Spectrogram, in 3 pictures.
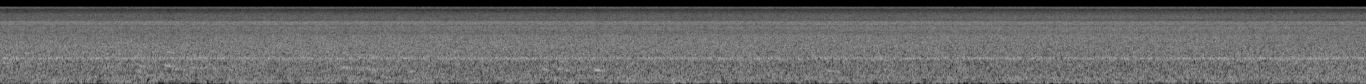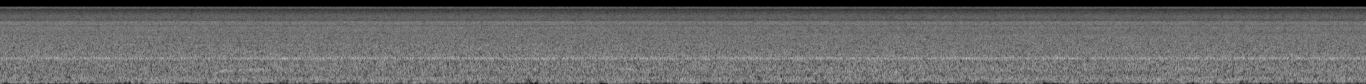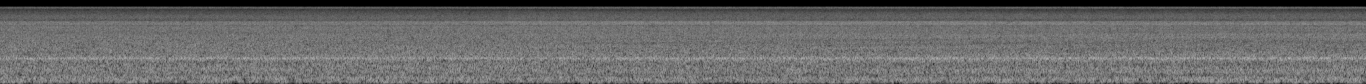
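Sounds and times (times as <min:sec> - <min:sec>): waterfall rushing: 0:00.0 - 0:40.9.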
